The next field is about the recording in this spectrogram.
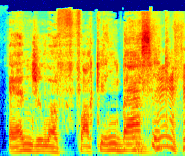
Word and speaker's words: Angela Bassett: I would like to point out that y'all pronounced her name wrong. It's Angela fucking Bassett.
